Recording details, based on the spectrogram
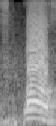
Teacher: জিব্বার গোড়া তার বরাবর উপরে তালুর সঙ্গে লাগাইয়া দুই নক্তওয়ালা কফ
